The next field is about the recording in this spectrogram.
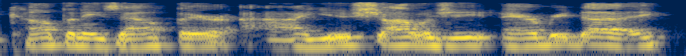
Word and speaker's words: Shilajit: Regarding minerals, is Shilajit a good supplement? S-H-I-L-A-J-I-T. – Yeah, I pronounce it Shilajit. – Okay, Shilajit, okay.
